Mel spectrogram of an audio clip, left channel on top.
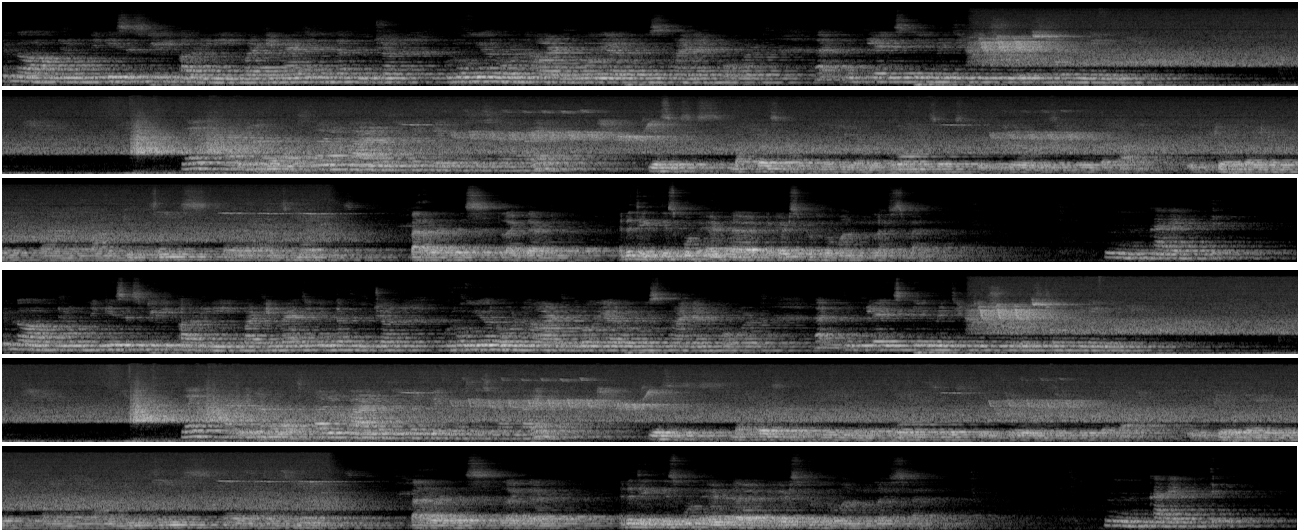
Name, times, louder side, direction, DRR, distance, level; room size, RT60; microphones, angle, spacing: voice 1, 0.1-11.2 14.7-18.4 29.9-30.0 36.9-38.0, right 1 dB, 50° right, -5 dB, 0.6 m, -26 dB
sound 1, 9.6-29.2, right 1 dB, 65° right, 0.9 m, -30 dB
voice 2, 15.3-15.8 19.4-24.4 24.8-25.9 26.3-29.4 30.0-31.4 32.1-35.2, left 1 dB, 30° left, -2 dB, 0.3 m, -26 dB
6.0 x 2.1 x 2.2 m, 2.5 s
head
